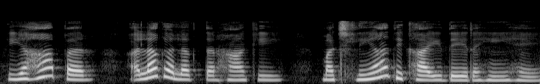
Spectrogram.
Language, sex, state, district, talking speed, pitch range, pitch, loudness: Hindi, female, Madhya Pradesh, Bhopal, 120 wpm, 200-255 Hz, 215 Hz, -16 LUFS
